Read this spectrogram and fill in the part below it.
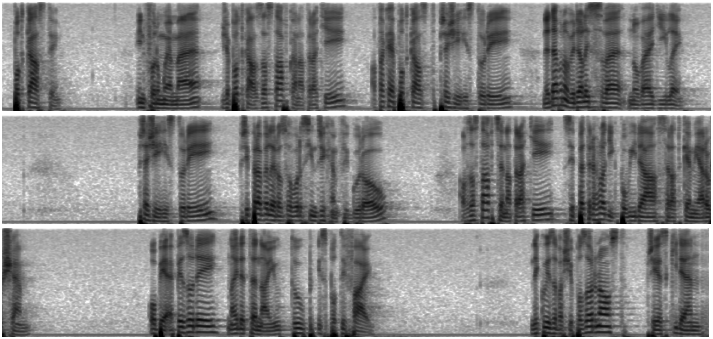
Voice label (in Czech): pravidelne hlaseni rozhlasu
